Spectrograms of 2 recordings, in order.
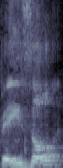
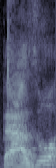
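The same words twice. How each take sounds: First: It has the usual English pronunciation. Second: It is pronounced the way Koreans say it. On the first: "it's pronounced basil in English" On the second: "I always call it basil accidentally"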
